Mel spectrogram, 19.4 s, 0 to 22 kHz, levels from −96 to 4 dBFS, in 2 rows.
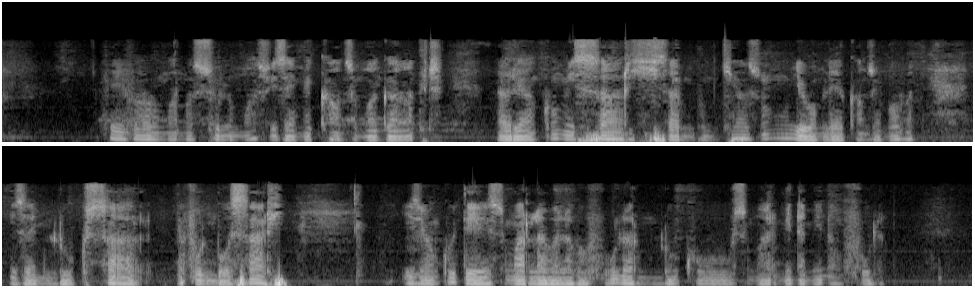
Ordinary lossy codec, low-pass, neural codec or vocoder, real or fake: AAC, 32 kbps; 7.2 kHz; none; real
